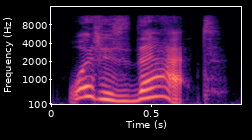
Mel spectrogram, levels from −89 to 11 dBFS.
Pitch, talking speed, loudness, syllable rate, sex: 270 Hz, 190 wpm, -17 LUFS, 4.1 syllables/s, female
